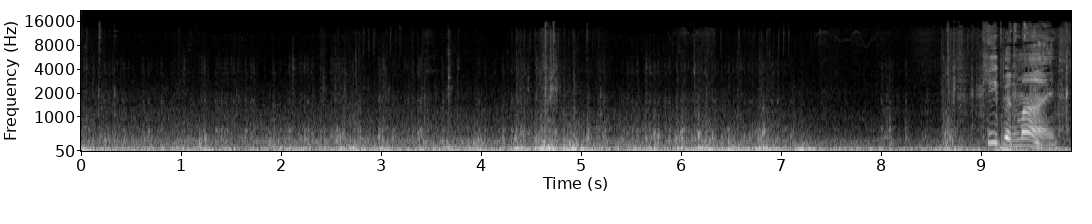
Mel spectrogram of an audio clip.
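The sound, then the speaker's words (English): Low, steady road rumble from a car driving along a small, bumpy street, with a few duller thumps from the bumps rising out of the continuous noise. “Keep in mind, I avoided some of those bumps. I know you could hear them, as sensitive as this microphone is.”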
